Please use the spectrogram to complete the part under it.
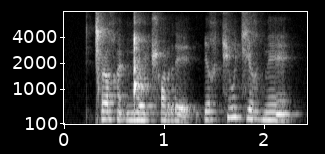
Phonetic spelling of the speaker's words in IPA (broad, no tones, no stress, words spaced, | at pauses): ǀə˞χ ẽʔŋ͡ǃə˞ʈ͡ʂʰɒre | ʔiχt͡ɕut͡ɕiʁ bẽ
